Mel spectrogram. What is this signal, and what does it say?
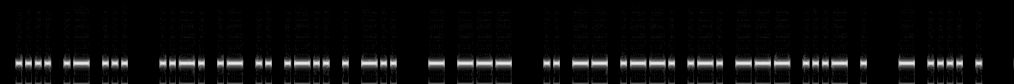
Morse code, heard as a keyed tone, about 25 wpm, 1000 Hz. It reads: HAS FAILED TO IMPROVE THE
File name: qotdfiles / 25wpm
